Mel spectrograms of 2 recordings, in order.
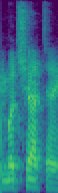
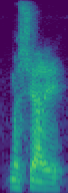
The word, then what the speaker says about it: Machete: They pronounce it that way in those movies, so I too have to say Machete instead of Machete.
